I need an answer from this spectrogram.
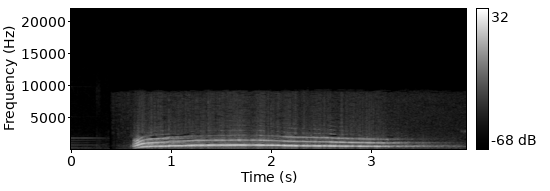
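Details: A three-month-old gray wolf pup, replying to an adult howling near the den site, gives clear, rising-then-sliding howls, shorter and higher than an adult's, with the same modulated structure as an adult lonesome howl.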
